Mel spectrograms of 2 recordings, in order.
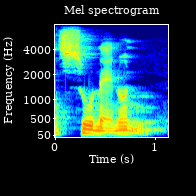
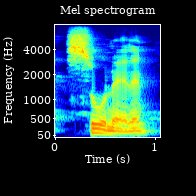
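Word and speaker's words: سننًا: Yang umumnya kita baca sunanun. Sunanun. Tapi di sini bacanya sunanan.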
